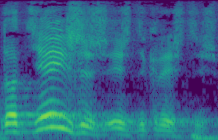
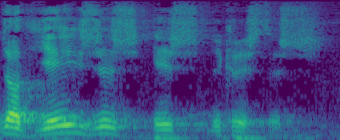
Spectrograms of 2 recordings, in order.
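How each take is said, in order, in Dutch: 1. De klemtoon ligt op Jezus. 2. De klemtoon ligt niet op Jezus.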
